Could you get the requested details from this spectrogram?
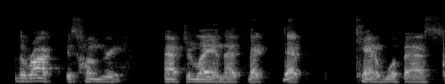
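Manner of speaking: ordinary talk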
